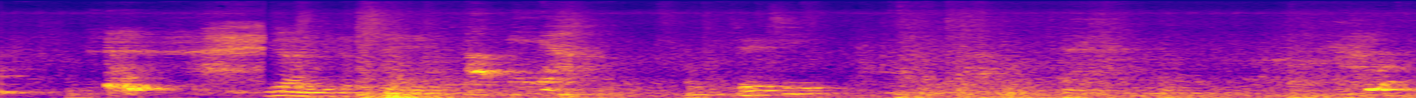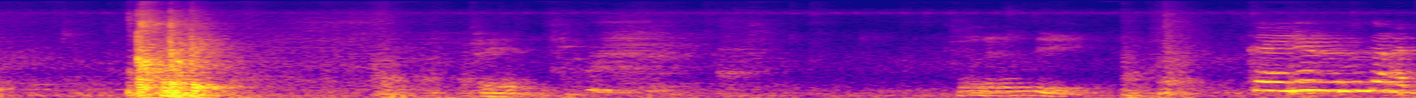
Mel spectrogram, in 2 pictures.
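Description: A young man talks and laughs nearby.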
